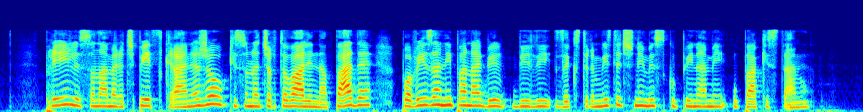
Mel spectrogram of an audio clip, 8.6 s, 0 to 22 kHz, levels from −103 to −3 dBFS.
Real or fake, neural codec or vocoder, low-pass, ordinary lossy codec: fake; codec, 16 kHz, 2 kbps, FunCodec, trained on LibriTTS, 25 frames a second; 7.2 kHz; none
